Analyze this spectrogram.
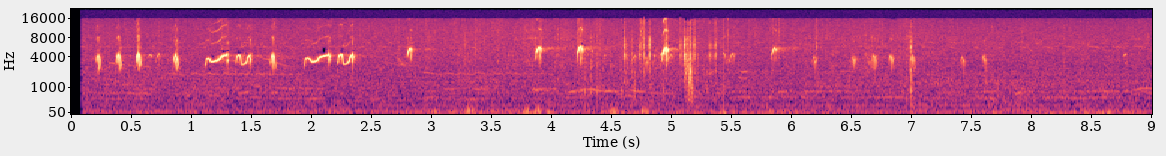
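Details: Ethiopian bee-eater, a subspecies of the blue-breasted bee-eater, filmed at Bahir Dar, Ethiopia, on 5 May 2022: quick high chirps and short trilled notes in a cluster, then scattered fainter chips, with soft rustling outdoor background.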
